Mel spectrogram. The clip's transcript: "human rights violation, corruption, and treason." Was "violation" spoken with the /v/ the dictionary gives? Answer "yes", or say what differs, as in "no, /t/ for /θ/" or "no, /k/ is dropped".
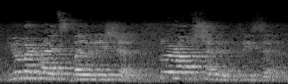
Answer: no, /b/ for /v/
